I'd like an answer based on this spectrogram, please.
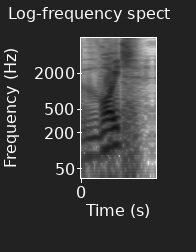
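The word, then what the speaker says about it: Voith: fixed quite fast yeah it's void and the th that does not show up in how you pronounce it but in the writing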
